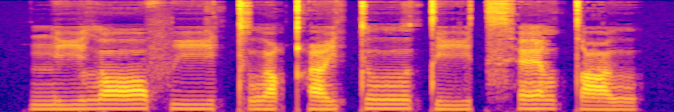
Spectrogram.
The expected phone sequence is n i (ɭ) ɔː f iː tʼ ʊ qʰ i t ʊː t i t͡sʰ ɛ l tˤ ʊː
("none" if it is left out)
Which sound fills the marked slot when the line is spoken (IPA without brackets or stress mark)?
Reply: l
